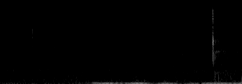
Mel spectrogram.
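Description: Faint room tone, then from about a second in, soft handling noise as wrapped trading-card packs of 2021 Donruss Baseball are handled and set down.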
